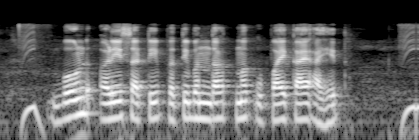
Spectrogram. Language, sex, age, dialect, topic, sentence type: Marathi, male, 41-45, Standard Marathi, agriculture, question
